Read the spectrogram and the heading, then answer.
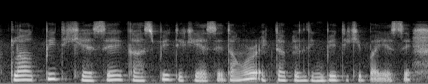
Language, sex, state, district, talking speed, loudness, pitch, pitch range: Nagamese, female, Nagaland, Dimapur, 210 wpm, -16 LUFS, 195 Hz, 185-210 Hz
